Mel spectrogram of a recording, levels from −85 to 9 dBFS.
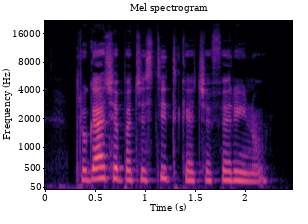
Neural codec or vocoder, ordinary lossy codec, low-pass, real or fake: none; none; none; real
